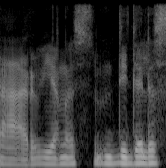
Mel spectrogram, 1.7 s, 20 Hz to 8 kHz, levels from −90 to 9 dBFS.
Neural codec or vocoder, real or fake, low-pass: vocoder, 22.05 kHz, 80 mel bands, Vocos; fake; 7.2 kHz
